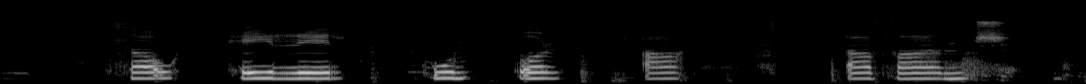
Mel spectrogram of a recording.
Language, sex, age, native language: Icelandic, male, 7, Icelandic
